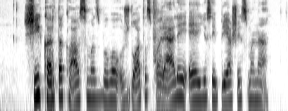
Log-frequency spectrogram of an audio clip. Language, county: Lithuanian, Vilnius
